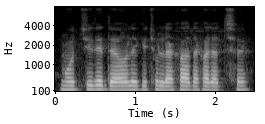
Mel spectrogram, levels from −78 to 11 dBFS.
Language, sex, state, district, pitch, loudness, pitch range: Bengali, male, West Bengal, Cooch Behar, 140 Hz, -17 LUFS, 135-140 Hz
